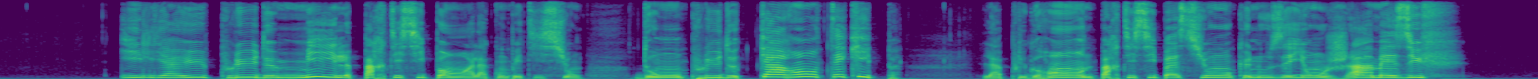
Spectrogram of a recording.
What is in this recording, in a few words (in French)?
robots fr; marmite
